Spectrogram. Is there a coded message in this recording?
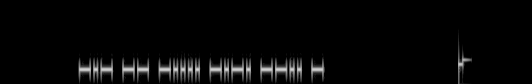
Yes: Morse code from 0.8 to 3.2 s, heard as a keyed tone, about 32 wpm, 700 Hz. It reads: KM6CZT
